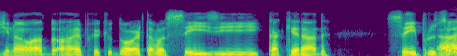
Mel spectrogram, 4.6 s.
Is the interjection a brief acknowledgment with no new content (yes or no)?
yes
